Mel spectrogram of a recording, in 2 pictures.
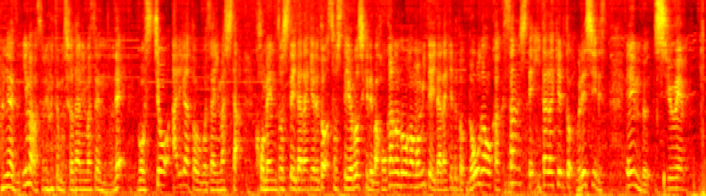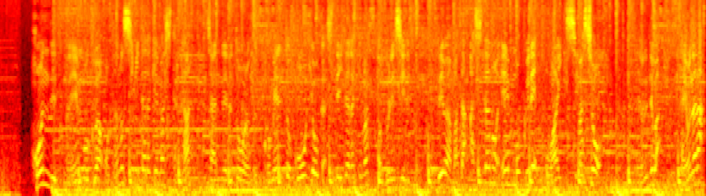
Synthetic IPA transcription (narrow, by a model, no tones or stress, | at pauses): t̪oɲ̟ʲiβazɨʔimaβaso̞ɾe̞od̪e̞mo̞ɕi̥kat̪anːaɾʲimasẽ̞nːo̞d̪e̞ | ɡo̞ɕi̥t͡ɕo̞ːʔaɾʲiɡat̪o̞ːɡo̞zaimaɕi̥t̪a̰ | kʰo̞mẽ̞nt̪o̞ɕi̥t̪e̞it̪ad̪ake̞ɾɯ̟t̪o̞so̞ɕi̥t̪ejo̞ɾo̞ɕi̥ke̞ɾe̞baho̞kano̞d̪o̞ːɡamo̞mʲit̪e̞it̪ad̪ake̞ɾɯ̟t̪o̞d̪o̞ːɡao̞kakɯ̟̥sãɰ̃ɕi̥t̪e̞ʔit̪ad̪ake̞ɾɯ̟t̪o̞ʔɯ̟ɾe̞ɕiːd̪e̞sɨ̥ | ẽ̞mbɯ̟ɕɨːẽ̞ɴ | hõ̞ɲ̟d͡ʑit͡sɨno̞ẽ̞mbo̞kɯ̟βaʔo̞t̪ano̞ɕimʲiːt̪ad̪ake̞maɕi̥t̪akat͡ɕãnːe̞ɾɯ̟t̪o̞ːɾo̞kɯ̟ko̞mẽ̞nt̪o̞ko̞ːço̞ːkaɕi̥t̪e̞it̪ad̪ake̞masɨ̥t̪oʔɯ̟ɾe̞ɕiːd̪e̞sɨ̥d̪e̞β̞amat̪aʔaɕi̥t̪ano̞ʔẽ̞mːo̞kɯ̟d̪e̞o̞βaiɕimaɕo̞ː | sajoɾed̪e̞βasajo̞naɾa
